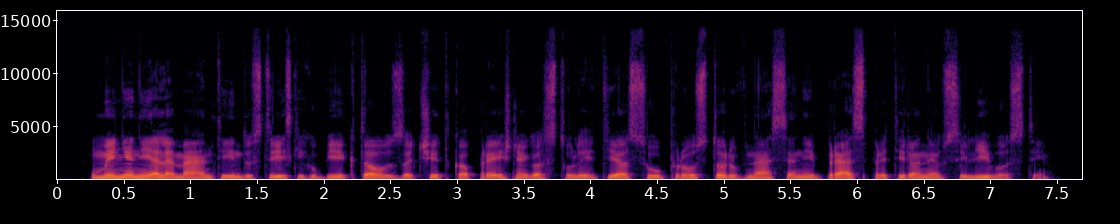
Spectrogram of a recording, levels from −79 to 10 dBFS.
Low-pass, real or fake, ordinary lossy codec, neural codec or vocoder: 14.4 kHz; real; none; none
